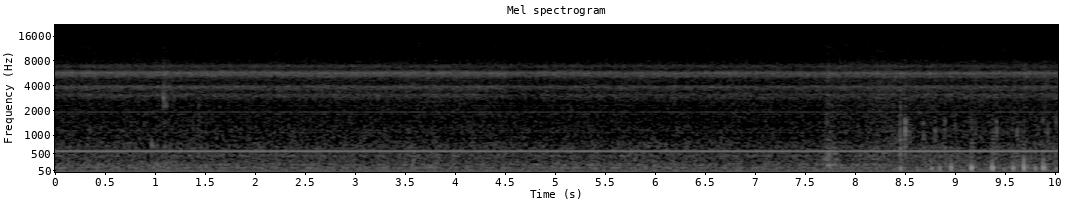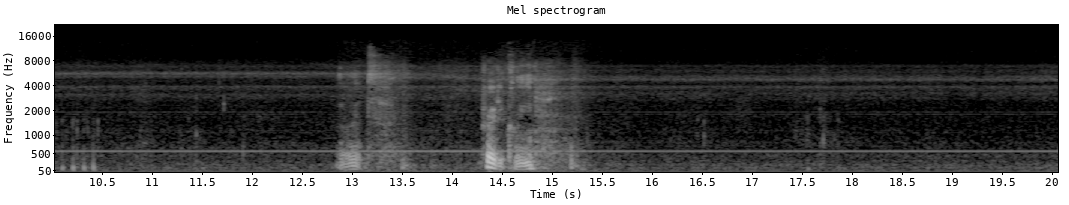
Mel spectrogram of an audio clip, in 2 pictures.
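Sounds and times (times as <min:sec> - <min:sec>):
faint hum: 0:00.0 - 0:20.0.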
